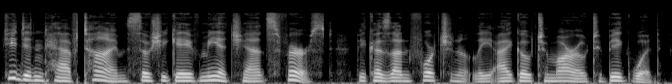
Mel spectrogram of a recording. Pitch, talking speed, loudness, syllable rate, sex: 160 Hz, 170 wpm, -17 LUFS, 4.6 syllables/s, female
